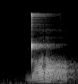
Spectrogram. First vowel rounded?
yes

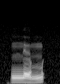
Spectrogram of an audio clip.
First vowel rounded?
no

